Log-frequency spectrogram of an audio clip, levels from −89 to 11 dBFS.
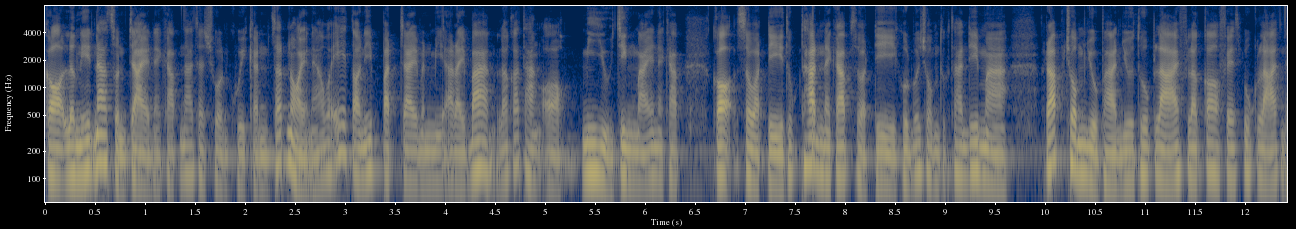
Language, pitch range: Thai, 95-115 Hz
